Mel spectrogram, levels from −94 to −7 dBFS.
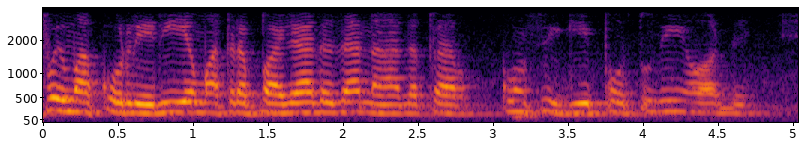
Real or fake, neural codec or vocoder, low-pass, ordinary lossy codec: real; none; 3.6 kHz; none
